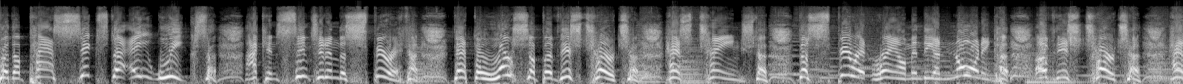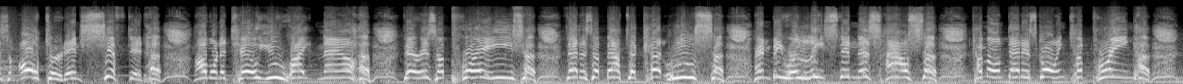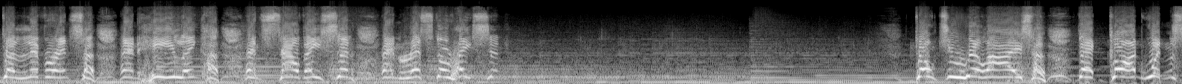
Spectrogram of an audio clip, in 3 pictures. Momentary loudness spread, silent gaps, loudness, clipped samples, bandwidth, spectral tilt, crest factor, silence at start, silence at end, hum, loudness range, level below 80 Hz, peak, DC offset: 15 LU; none; -6 LUFS; 3%; 16.5 kHz; -3 dB/octave; 8 dB; 0 s; 0 s; none; 4 LU; -28 dBFS; 0 dBFS; under 0.1%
